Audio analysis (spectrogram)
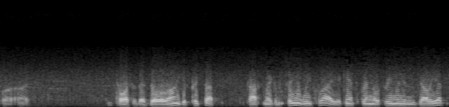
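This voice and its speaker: An actor playing a ruthless, calculating gang boss in an American old-time radio crime drama, tough and slangy. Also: male voice, medium pitch, brisk, natural voice. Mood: cold, scheming. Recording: noisy, tinny old radio recording.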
